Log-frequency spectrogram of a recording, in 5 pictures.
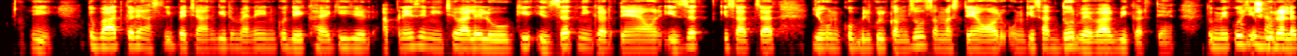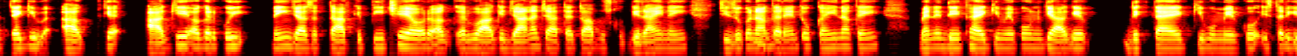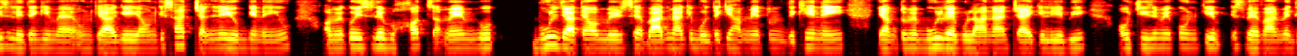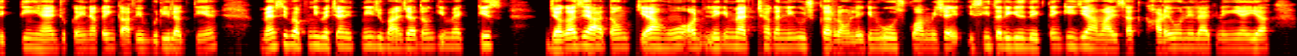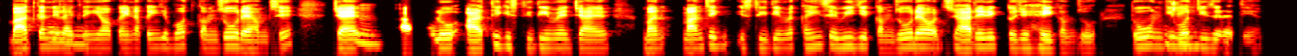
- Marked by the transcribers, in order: none
- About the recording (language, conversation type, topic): Hindi, advice, आपको काम पर अपनी असली पहचान छिपाने से मानसिक थकान कब और कैसे महसूस होती है?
